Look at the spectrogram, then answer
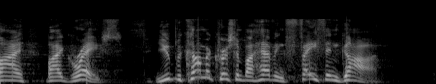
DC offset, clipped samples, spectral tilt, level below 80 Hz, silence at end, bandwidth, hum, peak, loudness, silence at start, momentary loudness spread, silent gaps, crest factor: under 0.1%; under 0.1%; -4.5 dB/octave; -70 dBFS; 0.6 s; 9.6 kHz; none; -10 dBFS; -29 LUFS; 0 s; 10 LU; none; 20 dB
